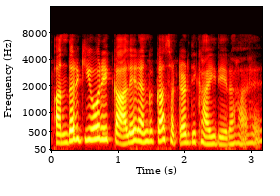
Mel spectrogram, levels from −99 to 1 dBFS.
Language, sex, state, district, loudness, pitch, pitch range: Hindi, female, Goa, North and South Goa, -19 LUFS, 235 Hz, 210-265 Hz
